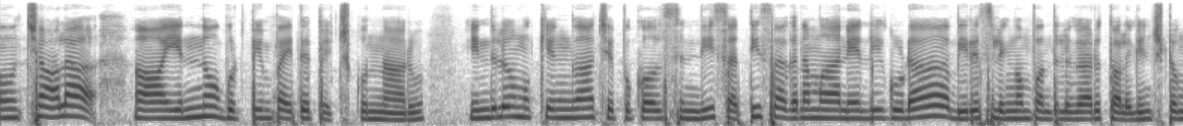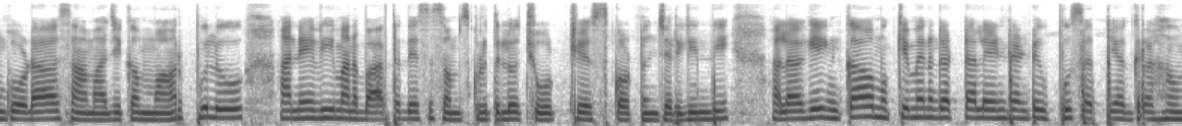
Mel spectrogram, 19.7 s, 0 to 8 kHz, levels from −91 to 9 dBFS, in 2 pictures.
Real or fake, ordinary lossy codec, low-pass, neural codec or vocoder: fake; none; 7.2 kHz; codec, 44.1 kHz, 7.8 kbps, DAC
